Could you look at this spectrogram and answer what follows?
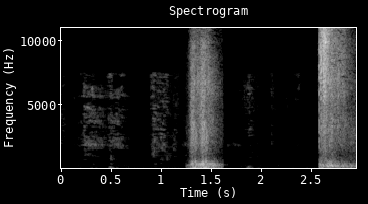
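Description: Two loud, broadband grenade blasts in a video game, each a short booming burst about a third of a second long, preceded by faint chirpy game sounds.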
